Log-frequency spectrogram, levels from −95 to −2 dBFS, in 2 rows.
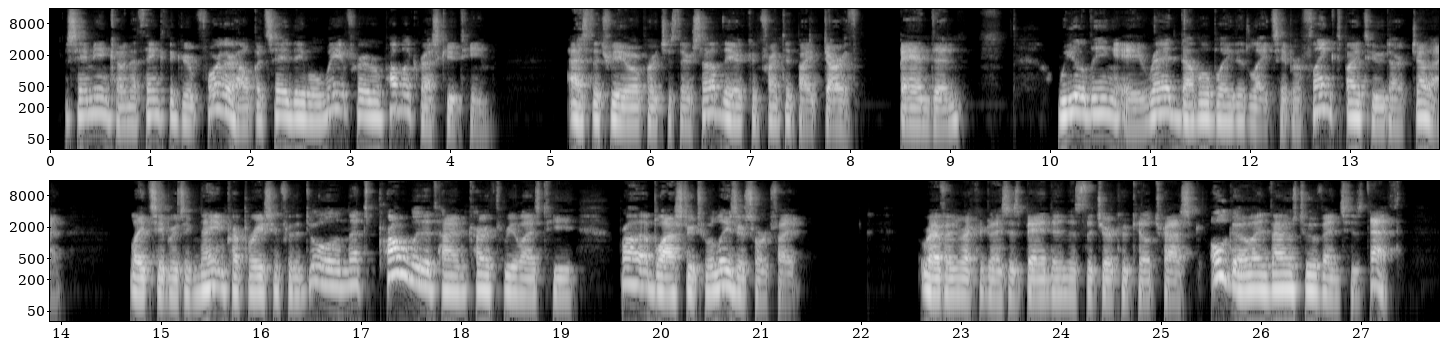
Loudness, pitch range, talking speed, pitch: -24 LUFS, 105-140 Hz, 175 wpm, 115 Hz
